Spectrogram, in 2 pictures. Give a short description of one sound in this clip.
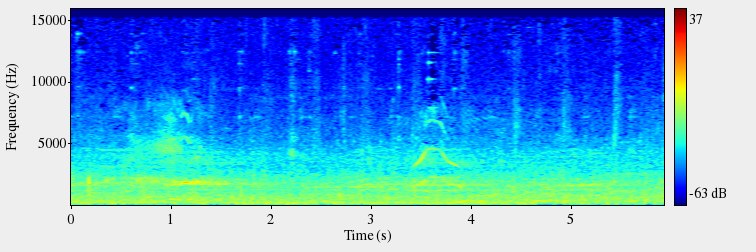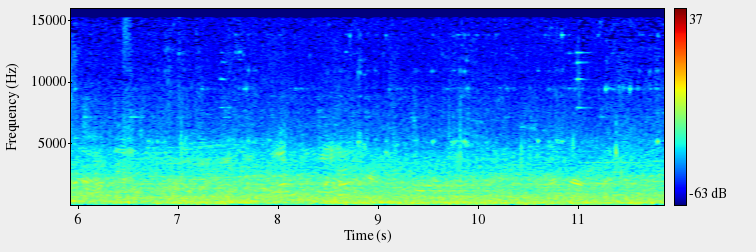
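Footsteps of many people tap on pavement.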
